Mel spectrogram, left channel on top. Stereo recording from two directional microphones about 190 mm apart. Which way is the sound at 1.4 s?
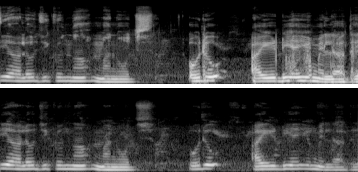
55° left (ahead or behind).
